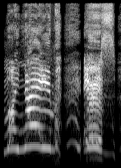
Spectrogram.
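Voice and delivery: high, slow, ringing war cry; defiant shout. Acted. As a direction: proclaim her name at the enemy. Defiant declaration in battle.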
